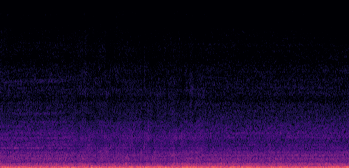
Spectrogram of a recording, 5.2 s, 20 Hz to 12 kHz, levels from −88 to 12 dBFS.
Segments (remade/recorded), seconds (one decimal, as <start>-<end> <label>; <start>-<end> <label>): 0.0-1.1 recorded; 1.1-3.1 remade; 3.1-5.2 recorded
